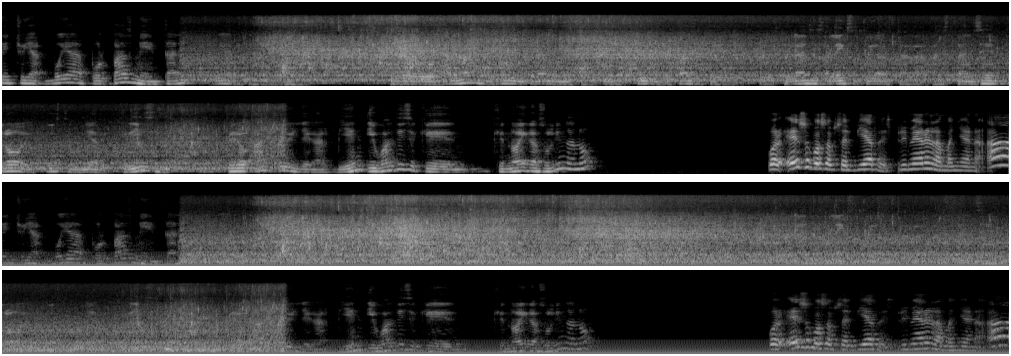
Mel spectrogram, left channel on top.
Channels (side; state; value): right; noise; hum, 13 dB below the sound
